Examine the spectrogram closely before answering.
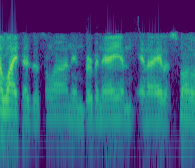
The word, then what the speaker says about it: Bourbonnais: Did I pronounce that right, by the way? Is it Bourbonnais or Bourbonnais? Bourbonnais.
